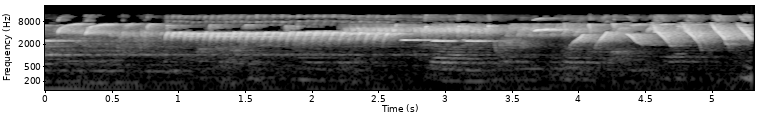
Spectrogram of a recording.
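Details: Canary singing a continuous, high, rich song of rapid trills and rolling buzzy phrases, shifting into fast repeated sweeping notes toward the end.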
